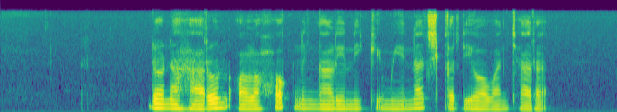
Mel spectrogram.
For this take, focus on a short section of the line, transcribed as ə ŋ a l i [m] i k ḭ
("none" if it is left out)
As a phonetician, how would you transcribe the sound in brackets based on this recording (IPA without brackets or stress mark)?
n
